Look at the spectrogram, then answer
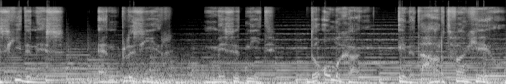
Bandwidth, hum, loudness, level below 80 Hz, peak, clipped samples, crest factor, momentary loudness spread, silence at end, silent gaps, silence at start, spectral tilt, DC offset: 16.5 kHz; none; -11 LUFS; -20 dBFS; 0 dBFS; 0.2%; 10 dB; 6 LU; 0 s; none; 0 s; -5 dB/octave; under 0.1%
